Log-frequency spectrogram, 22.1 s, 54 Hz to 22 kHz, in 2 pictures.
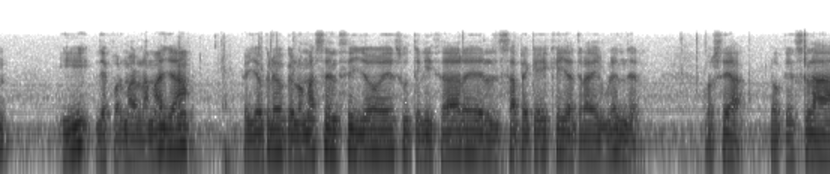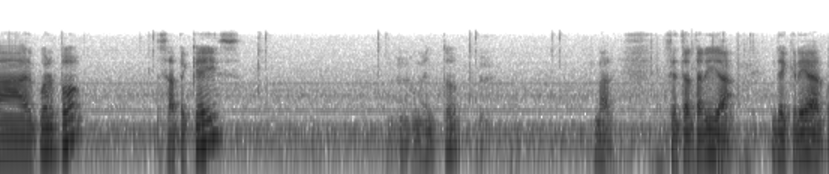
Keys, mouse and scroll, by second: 3.0 KP_1, 3.7-5.4 middle drag, 6.2 click, 6.9-9.4 middle drag, 9.4-11.4 right drag, 11.2 click, 20.0-22.1 middle drag.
